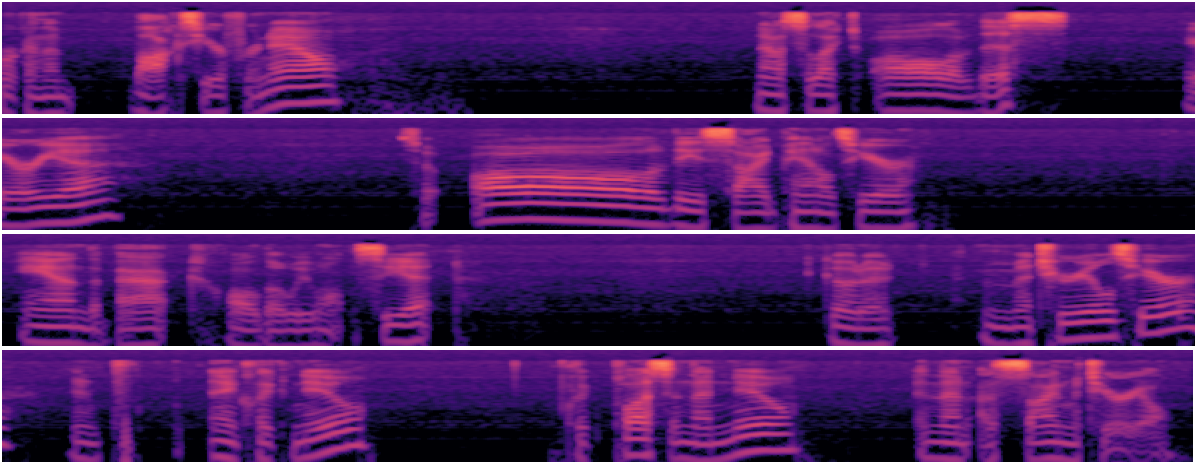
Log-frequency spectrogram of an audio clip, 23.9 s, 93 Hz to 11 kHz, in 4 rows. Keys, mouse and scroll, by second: 0.5 middle click, 0.9-2.2 scroll down 2, 2.2-3.4 drag, 3.4 middle click, 3.8 scroll up 1, 4.1 shift+click, 5.2-6.6 middle drag, 6.6 shift+click, 7.3-8.3 middle drag, 8.3-9.6 shift+drag, 10.1-12.1 middle drag, 12.1 shift+click, 13.6 middle click, 14.4-15.5 scroll down 1, 15.5 scroll down 1, 15.8 click, 17.7-22.9 drag, 23.7-23.8 scroll up 3.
